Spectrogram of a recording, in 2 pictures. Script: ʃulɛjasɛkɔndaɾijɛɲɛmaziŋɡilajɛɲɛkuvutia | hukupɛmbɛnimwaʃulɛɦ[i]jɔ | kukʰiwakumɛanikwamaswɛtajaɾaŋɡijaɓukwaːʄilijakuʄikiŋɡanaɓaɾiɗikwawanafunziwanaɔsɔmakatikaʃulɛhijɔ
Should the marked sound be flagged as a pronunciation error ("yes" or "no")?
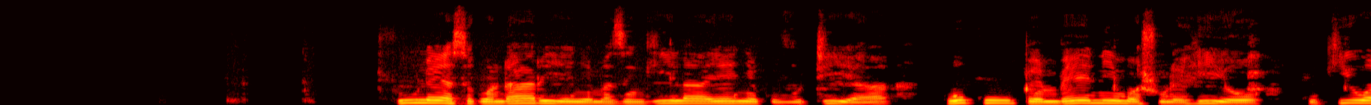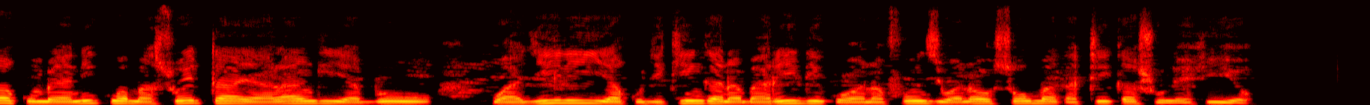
no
